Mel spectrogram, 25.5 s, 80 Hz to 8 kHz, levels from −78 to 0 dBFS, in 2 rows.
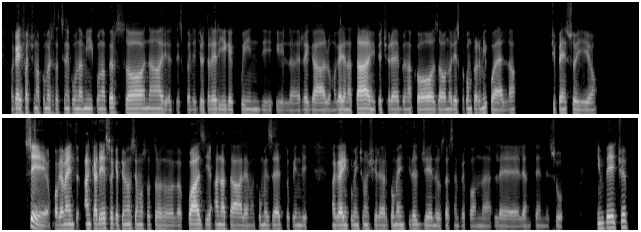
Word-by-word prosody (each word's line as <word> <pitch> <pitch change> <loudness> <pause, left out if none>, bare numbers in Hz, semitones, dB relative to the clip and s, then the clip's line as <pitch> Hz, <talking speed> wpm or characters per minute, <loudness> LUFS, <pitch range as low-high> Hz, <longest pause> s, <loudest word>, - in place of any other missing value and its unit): magari 120 -1 +6
faccio 120 +1 -5
una 110 -2 -4
conversazione 115 0 -6
con 115 - -10
un 115 - -3
amico, 115 +1 -3
una 115 -1 -2
persona, 115 -1 +1
e - - +1
rie 105 -1 -8
riesco 105 0 -13
a - - -9
leggere 105 +1 -8
tra 110 - -6
le 115 0 +2
righe 110 -1 -3
e 100 - -6
quindi 105 -1 -9
il 95 -1 -11
regalo 100 -1 -2
magari 105 +2 0
a - - 0
Natale 115 +3 +5
mi 105 -1 -6
piacerebbe 110 0 -4
una 105 0 -6
cosa 105 +1 +2
o 105 - 0
non 105 0 -5
riesco 110 0 -4
a - - -22
comprarmi 110 +2 -3
quella, 100 0 -2 0.7
ci - - -10
penso 105 -1 -1
io. 100 -1 -4 1.3
Sì, - - +8 0.2
o - - -5
ovviamente 120 +2 +4
anche 125 0 +4
adesso 130 +2 +5
che 120 -2 -1
più 120 +2 -4
o - - 0
meno 120 0 -1
siamo 115 -1 -4
sotto 115 0 -8
lo 105 -1 -5
lo 105 0 -8
quasi 120 -1 +6
a 120 -1 -3
Natale, 110 -2 0
manca 105 +1 -16
un 110 - -8
mesetto, 110 -1 -4
quindi 105 0 -9 0.5
magari 110 +1 +5
incominciano 110 +1 -6
a - - -5
uscire 110 -1 -7
argomenti 110 +1 -5
del 115 0 -4
genere, 105 -2 -4
devo 100 -1 -7
stare 100 +2 -8
sempre 105 -1 -15
con 100 0 -11
le 95 -2 -7
le 100 +1 -8
antenne 100 0 -14
su. - - -9 0.7
Invece. 150 +4 +2
110 Hz, 170 wpm, -24 LUFS, 105-115 Hz, 1.3 s, Sì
